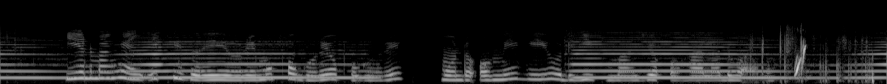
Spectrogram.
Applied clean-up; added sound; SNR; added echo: neural mask model RNNoise.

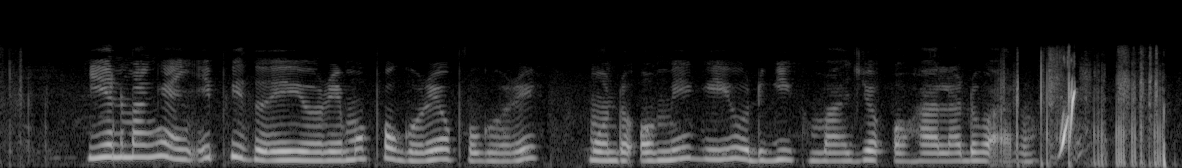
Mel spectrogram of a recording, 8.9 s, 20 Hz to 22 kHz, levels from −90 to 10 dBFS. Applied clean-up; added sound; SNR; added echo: none; none; none; none.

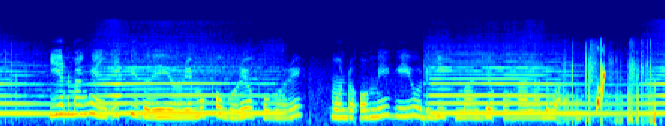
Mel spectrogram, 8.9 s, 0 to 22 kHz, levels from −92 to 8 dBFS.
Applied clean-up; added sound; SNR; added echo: none; Wind instrument, woodwind instrument; 2 dB; none.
